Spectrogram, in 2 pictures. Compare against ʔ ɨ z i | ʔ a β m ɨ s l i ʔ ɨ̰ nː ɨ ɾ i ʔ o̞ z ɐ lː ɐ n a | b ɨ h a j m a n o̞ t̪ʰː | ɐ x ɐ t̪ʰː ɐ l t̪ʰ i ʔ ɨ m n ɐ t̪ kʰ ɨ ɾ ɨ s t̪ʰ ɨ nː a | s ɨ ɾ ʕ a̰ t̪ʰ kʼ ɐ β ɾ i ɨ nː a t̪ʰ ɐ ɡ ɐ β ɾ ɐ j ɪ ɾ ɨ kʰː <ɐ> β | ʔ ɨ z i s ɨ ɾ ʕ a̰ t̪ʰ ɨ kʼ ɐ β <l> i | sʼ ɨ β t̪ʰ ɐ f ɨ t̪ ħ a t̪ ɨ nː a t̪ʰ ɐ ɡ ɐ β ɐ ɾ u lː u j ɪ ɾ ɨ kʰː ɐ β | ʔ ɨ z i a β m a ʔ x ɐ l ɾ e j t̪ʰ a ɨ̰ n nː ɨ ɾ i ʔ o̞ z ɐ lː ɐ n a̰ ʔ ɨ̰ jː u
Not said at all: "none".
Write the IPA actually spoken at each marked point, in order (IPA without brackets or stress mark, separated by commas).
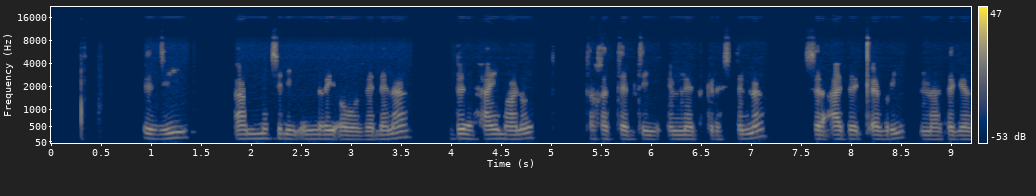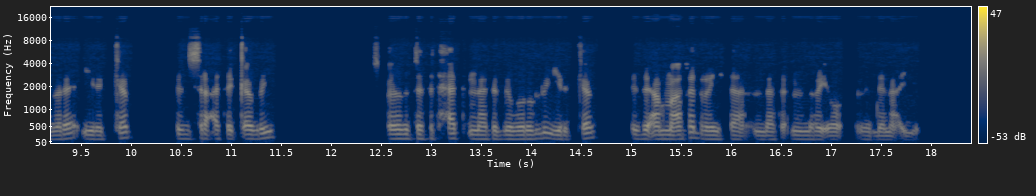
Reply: ɐ, ɾ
